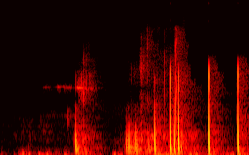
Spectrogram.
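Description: Handful of compost being crumbled over a terracotta pot: a few short, quiet rustles and clicks, starting about a second in.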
